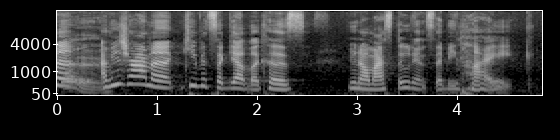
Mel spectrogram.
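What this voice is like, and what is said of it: Usual voice. Nothing is said of it.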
